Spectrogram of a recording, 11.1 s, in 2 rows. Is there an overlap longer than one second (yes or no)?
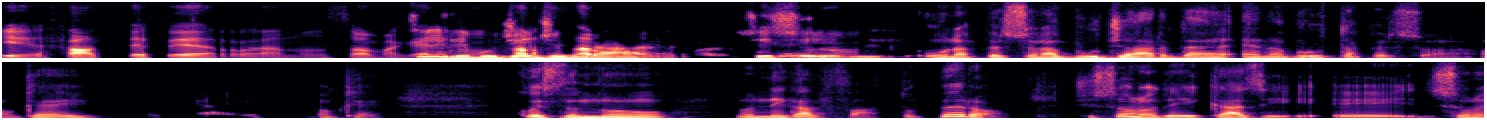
yes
